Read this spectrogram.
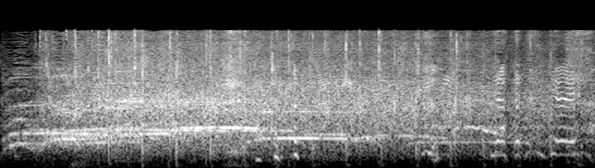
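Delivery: high breathy laughter; long airy laugh. Real, not acted. Delighted about perfect test results, long airy laugh.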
